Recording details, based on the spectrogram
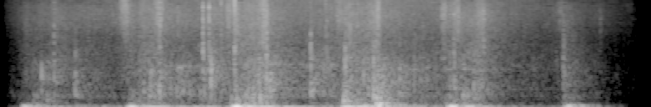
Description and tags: footsteps on wooden floorboards
foot, steps, floorboards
